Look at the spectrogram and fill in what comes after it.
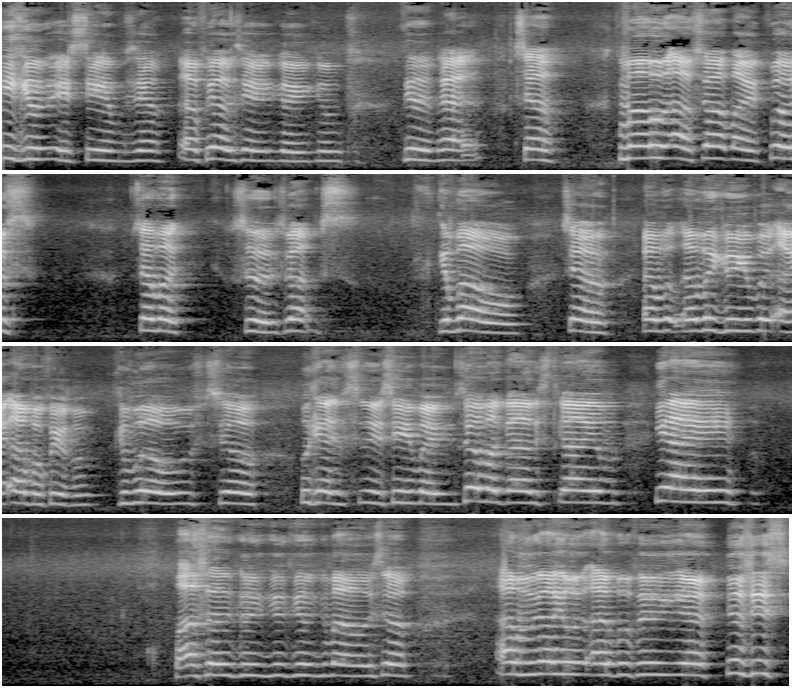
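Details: Male with cerebral palsy who describes having a speech disability; dysarthria due to cerebral palsy.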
